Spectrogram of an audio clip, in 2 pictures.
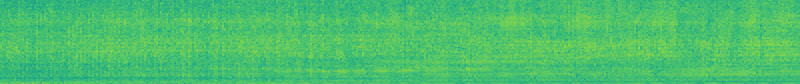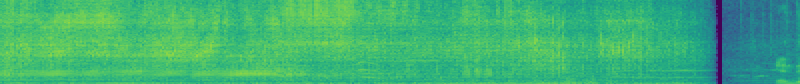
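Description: A pack of small youth dirt bikes racing, several engines revving at once with their pitch rising and falling. It cuts off abruptly just before the end.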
